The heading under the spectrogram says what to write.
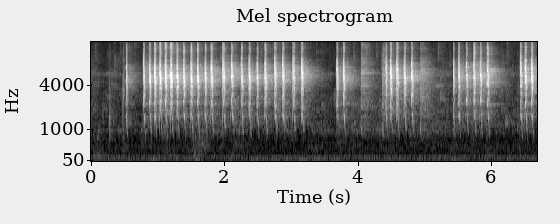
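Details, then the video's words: Fighting-style Eurasian tree sparrow chirping, rolling nonstop, recorded as master for training songbirds: a quiet start, then fast strings of bright, piercing chips in dense volleys with short gaps between runs. "Masteran Gereja Tarung Ngeroll Abis"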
